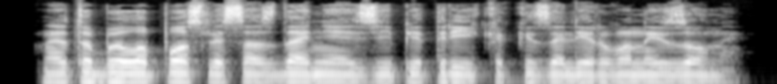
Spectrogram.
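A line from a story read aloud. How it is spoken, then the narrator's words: Quiet interjection. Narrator (Russian): тихо вмешался в разговор Берг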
